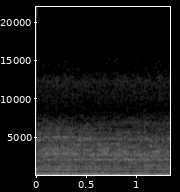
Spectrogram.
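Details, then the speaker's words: Yamaha V-Star 1100 (XVS1100) after carb cleaning, warming up on a fuel bottle while sediment is flushed from the tank: low, steady lumpy rumble, firing on both cylinders again, takes throttle fine, idles great. "So I'm just gonna keep doing what I'm doing here, and the bike is running really well. Running on both cylinders again, and takes throttle just fine. It idles great."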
